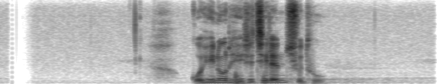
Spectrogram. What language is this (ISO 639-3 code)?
ben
